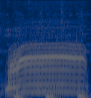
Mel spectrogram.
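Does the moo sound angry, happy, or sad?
happy. A continuous, repeating moo sounding happy.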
